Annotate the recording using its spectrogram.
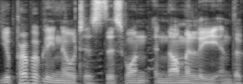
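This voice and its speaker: A man with a German accent speaks at a fairly quick pace with lively intonation. The recording is very clean, with a silent background. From Germany. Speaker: pharmacist and video essayist. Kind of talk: video essay narration; casual talk to camera.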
